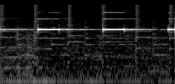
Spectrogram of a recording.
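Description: Electronic buzzer on a face-mask scanning entry barrier sounding a repeating high-pitched alarm beep, a little more than once a second: the warning that no mask is detected.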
